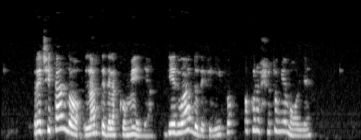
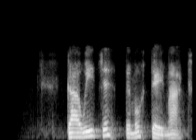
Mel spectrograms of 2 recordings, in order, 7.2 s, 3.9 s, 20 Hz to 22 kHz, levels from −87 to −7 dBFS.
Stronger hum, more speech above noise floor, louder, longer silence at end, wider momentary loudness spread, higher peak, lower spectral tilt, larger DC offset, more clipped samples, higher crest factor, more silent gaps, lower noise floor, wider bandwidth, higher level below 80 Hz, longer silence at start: neither; first, 45 dB vs 41 dB; about the same, -17 LUFS vs -18 LUFS; first, 1 s vs 0.1 s; first, 14 LU vs 9 LU; about the same, -2 dBFS vs 0 dBFS; second, -6.5 dB/octave vs -10.5 dB/octave; neither; neither; about the same, 16 dB vs 18 dB; neither; first, -62 dBFS vs -58 dBFS; first, 7.6 kHz vs 5.8 kHz; second, -60 dBFS vs -52 dBFS; second, 0.7 s vs 1.35 s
